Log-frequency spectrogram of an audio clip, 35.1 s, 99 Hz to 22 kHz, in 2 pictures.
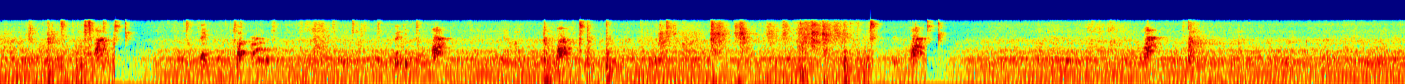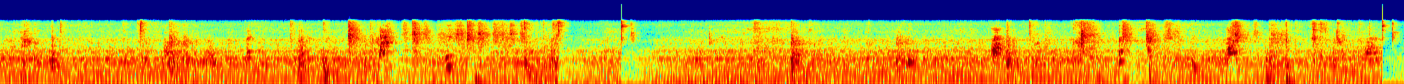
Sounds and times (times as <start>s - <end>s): Bow-wow: 3.0s - 3.5s, 7.0s - 7.3s, 11.4s - 11.6s, 14.3s - 14.6s, 30.0s - 30.2s.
